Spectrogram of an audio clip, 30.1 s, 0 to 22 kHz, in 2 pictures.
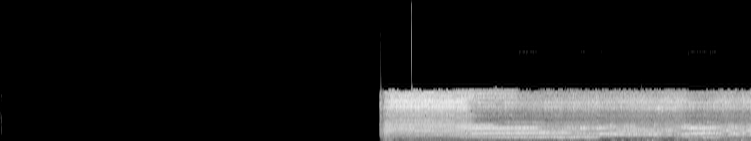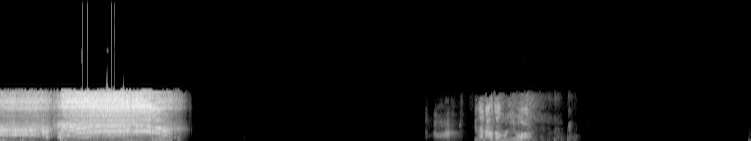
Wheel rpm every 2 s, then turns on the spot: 0, 0, 0, 20, 150, 160, 160, 150, 180, 20, 0, 0, 0, 0, 0.
none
